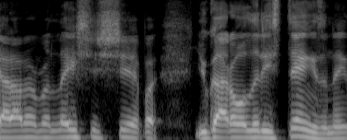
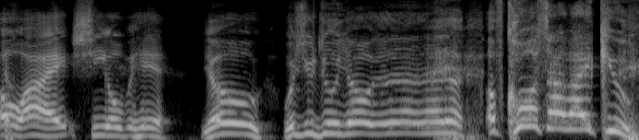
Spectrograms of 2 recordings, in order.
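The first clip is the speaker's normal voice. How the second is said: mock raised man's voice, pitched higher; 8 semitones higher than usual. Acting out a man reacting once she moves on: imitating a man raising his voice. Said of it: "now you raising your voice".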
